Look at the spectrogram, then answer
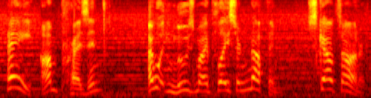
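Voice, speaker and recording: High-voiced, goofy teenage boy. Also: normal speed, faint music behind, full character voice. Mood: playful. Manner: playful, jokey, excitable. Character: chatty, goofy, eager teenage boy, cheeky joker. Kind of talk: naturalistic video game voice acting.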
